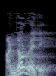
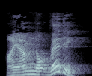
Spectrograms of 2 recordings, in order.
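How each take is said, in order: First: I'm as one short syllable; contracted. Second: Said in the usual way. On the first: Shown as a demonstration. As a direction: glide I'm into not ready.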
